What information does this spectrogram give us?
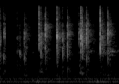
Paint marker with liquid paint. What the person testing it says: it sounds like it's thick in there? You shake it until it sounds like it's loose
